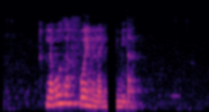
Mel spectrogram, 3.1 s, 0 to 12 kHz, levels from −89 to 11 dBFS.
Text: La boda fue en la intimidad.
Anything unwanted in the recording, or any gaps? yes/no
yes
